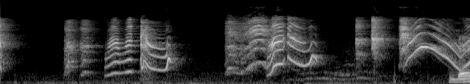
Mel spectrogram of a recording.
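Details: Captive Indian ringneck parakeet indoors producing quick, speech-like squawky syllables. Pitch climbs and dips in rapid sequence, then ends in a long, loud, downward-sweeping squeal.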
